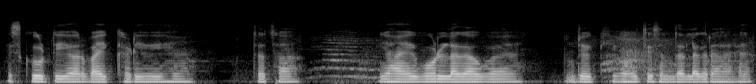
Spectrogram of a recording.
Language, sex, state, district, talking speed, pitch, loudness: Hindi, male, Punjab, Pathankot, 175 wpm, 125 Hz, -18 LUFS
